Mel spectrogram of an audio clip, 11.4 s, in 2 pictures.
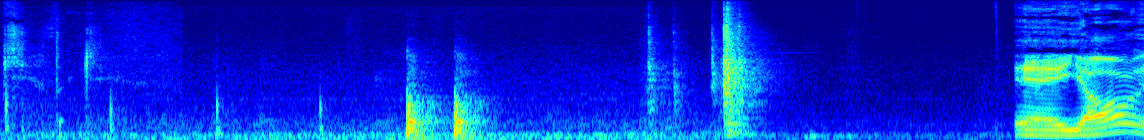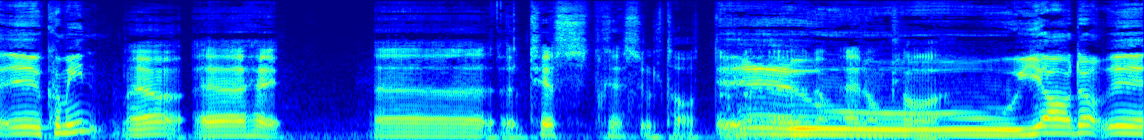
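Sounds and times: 
knocking on a door: 0:02.0 - 0:02.5
speech: 0:05.1 - 0:11.4.

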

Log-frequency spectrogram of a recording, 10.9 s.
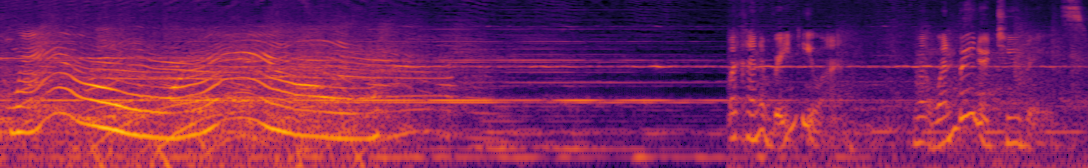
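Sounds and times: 
child vocally imitating a UFO sound: 0:00.1 - 0:04.1
speech: 0:07.4 - 0:08.5, 0:09.1 - 0:10.6.

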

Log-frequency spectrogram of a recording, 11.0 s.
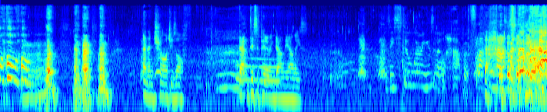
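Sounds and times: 
dog barking harshly: 0:00.9 - 0:02.3, 0:07.2 - 0:07.8, 0:09.5 - 0:09.8
speech: 0:03.1 - 0:03.8, 0:04.4 - 0:06.2, 0:07.8 - 0:10.9
dog whining: 0:04.7 - 0:05.6
laughter: 0:09.5 - 0:10.9.

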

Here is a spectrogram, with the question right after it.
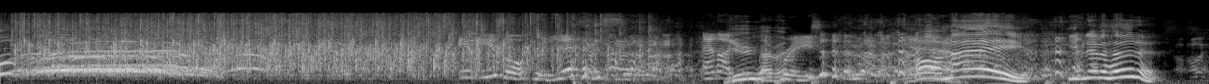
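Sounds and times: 
audience applause: 0:00.0 - 0:06.8
speech: 0:05.3 - 0:11.7
laughter: 0:05.4 - 0:07.0, 0:08.1 - 0:12.0.

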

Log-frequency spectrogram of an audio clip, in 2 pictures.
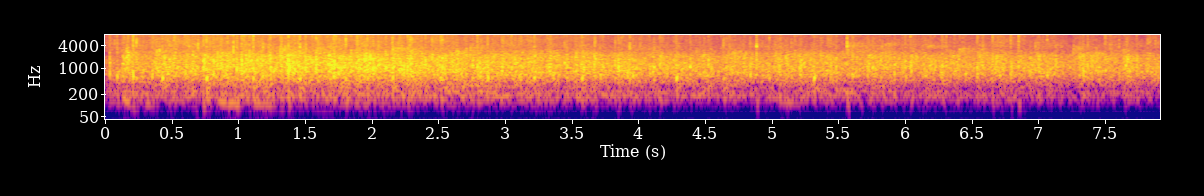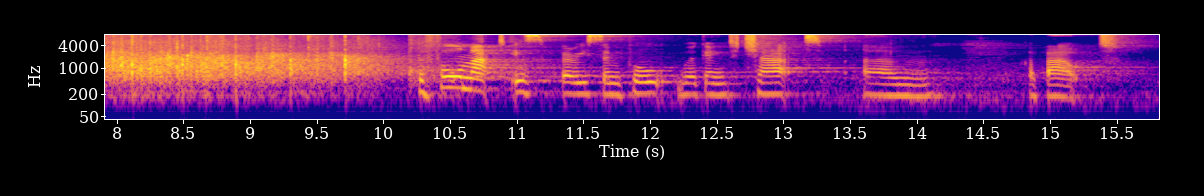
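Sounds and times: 
audience applause welcoming the panel at a football talk event: 0:00.0 - 0:10.2
speech: 0:10.3 - 0:15.6.

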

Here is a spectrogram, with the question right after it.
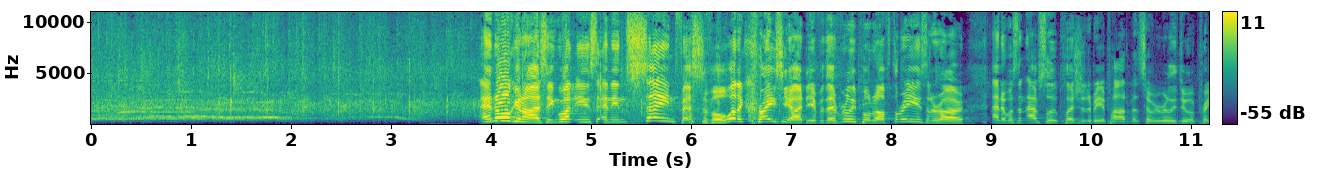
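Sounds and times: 
audience applauding: 0:00.0 - 0:07.4
speech: 0:03.9 - 0:11.1.

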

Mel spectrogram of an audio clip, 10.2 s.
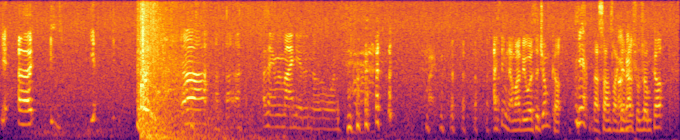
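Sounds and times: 
speech: 0:00.0 - 0:00.8, 0:04.0 - 0:05.9, 0:07.6 - 0:10.1
demonstration shot blast fired from the defences in a tabletop role-play game: 0:02.1 - 0:05.2.

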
